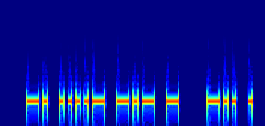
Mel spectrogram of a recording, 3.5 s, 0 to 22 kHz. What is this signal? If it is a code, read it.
Morse code, heard as a keyed tone, about 22 wpm, 700 Hz. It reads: N4KT DE
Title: USA Callsign DE Callsign - 4 Characters - 22wpm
